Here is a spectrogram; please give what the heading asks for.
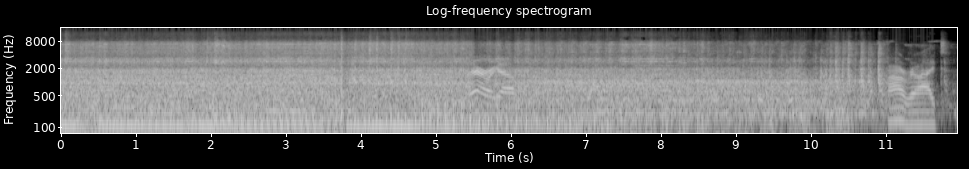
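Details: John Deere B two-cylinder tractor, not run in about 6 months: slow even putt-putt for several seconds, then fades and stumbles to a stop as fuel is shut off and runs out; sounds healthy.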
